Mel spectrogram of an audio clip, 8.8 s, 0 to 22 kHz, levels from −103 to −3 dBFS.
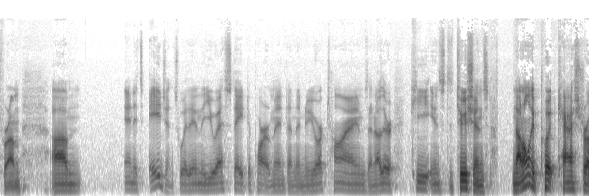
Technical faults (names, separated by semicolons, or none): automatic gain rising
